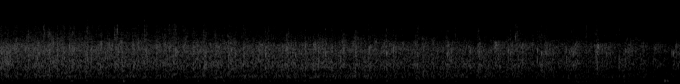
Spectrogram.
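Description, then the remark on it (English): An audience applauds steadily, a dense wash of many hands clapping at an even, loud level for the whole stretch with no voices rising above it, tapering only slightly at the end. “And I want you to show them around by a round of applause how much you appreciate the ministry that God has given them.”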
